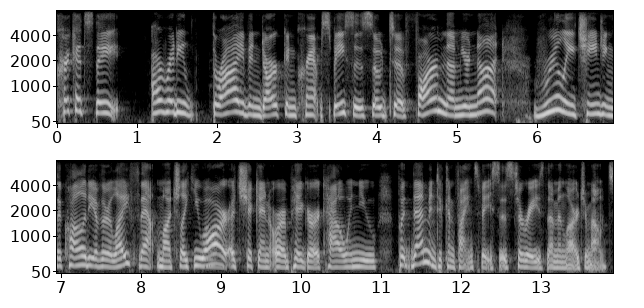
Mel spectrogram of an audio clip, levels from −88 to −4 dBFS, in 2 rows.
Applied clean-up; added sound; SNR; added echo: none; none; none; none.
